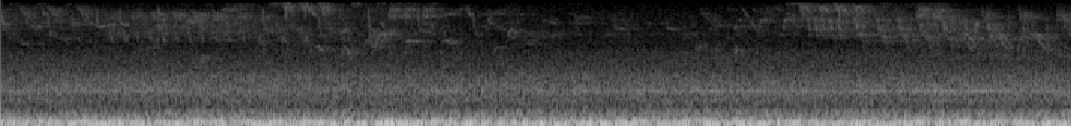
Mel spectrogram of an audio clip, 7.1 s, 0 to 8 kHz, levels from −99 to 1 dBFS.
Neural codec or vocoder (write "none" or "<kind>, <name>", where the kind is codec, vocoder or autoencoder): vocoder, Vocos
